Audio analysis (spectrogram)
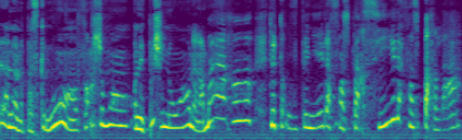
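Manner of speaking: a hint of a mocking complainer; mocking the neighbour. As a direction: mimic her whiny grumbling about France. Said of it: "elle dit".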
